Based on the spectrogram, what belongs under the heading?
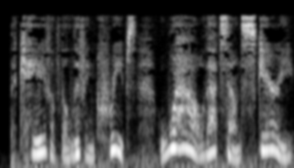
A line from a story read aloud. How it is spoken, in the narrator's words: Marty exclaimed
